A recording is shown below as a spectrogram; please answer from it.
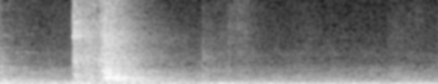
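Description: A single short clunk from the Otis elevator's sliding door, about half a second in, followed by a low steady background hum.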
